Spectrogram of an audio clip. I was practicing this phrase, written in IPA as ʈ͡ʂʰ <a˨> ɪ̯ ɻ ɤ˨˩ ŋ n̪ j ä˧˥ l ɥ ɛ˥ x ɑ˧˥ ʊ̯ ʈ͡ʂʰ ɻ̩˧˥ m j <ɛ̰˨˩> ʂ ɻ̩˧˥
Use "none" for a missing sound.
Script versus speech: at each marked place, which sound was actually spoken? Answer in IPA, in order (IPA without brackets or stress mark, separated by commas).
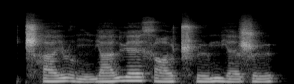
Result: a˧˥, ɛ˧˥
